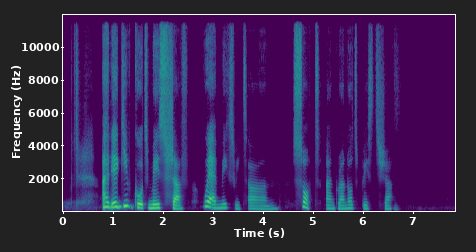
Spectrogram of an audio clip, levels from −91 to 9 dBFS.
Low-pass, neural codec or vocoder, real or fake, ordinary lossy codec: none; codec, 24 kHz, 0.5 kbps, DualCodec; fake; none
